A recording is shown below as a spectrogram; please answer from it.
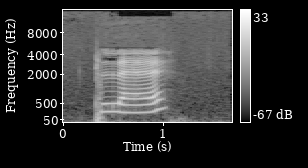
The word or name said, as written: Ple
